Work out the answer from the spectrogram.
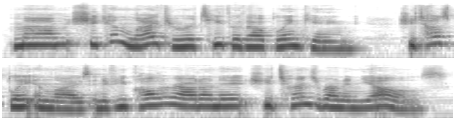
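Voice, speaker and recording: A woman's voice: high voice, normal speed, darkish tone, soft background music. A woman voicing an earnest, plaintive young granddaughter and bride-to-be in a narrated story.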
